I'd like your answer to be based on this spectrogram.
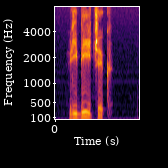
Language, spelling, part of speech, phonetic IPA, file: Polish, Libijczyk, noun, [lʲiˈbʲijt͡ʃɨk], Pl-Libijczyk.ogg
